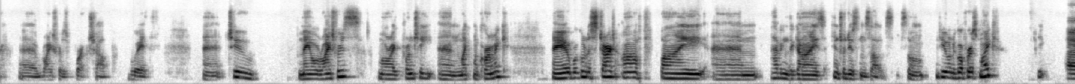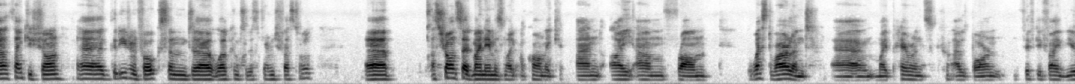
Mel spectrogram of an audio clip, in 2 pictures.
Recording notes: joined us for a Zoom workshop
